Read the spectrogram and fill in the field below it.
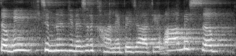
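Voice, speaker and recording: High-voiced woman narrating in a roomy echo. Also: normal speed, a little mellow. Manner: conversational, describing actions plainly. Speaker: storyteller. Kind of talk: casual story narration. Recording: echoey room with long reverb.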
